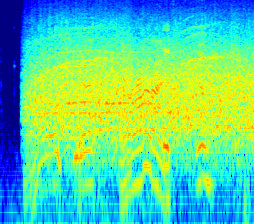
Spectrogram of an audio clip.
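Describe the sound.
A sudden burst of dense, steady clapping from a crowd, loud and continuous for a couple of seconds, with voices calling out and whooping underneath.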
